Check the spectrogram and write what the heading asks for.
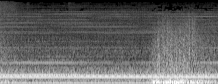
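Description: Electronic title-sequence sound: a steady synthesized drone of several held tones over a low hum, with a deep rumbling swell about three seconds in.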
